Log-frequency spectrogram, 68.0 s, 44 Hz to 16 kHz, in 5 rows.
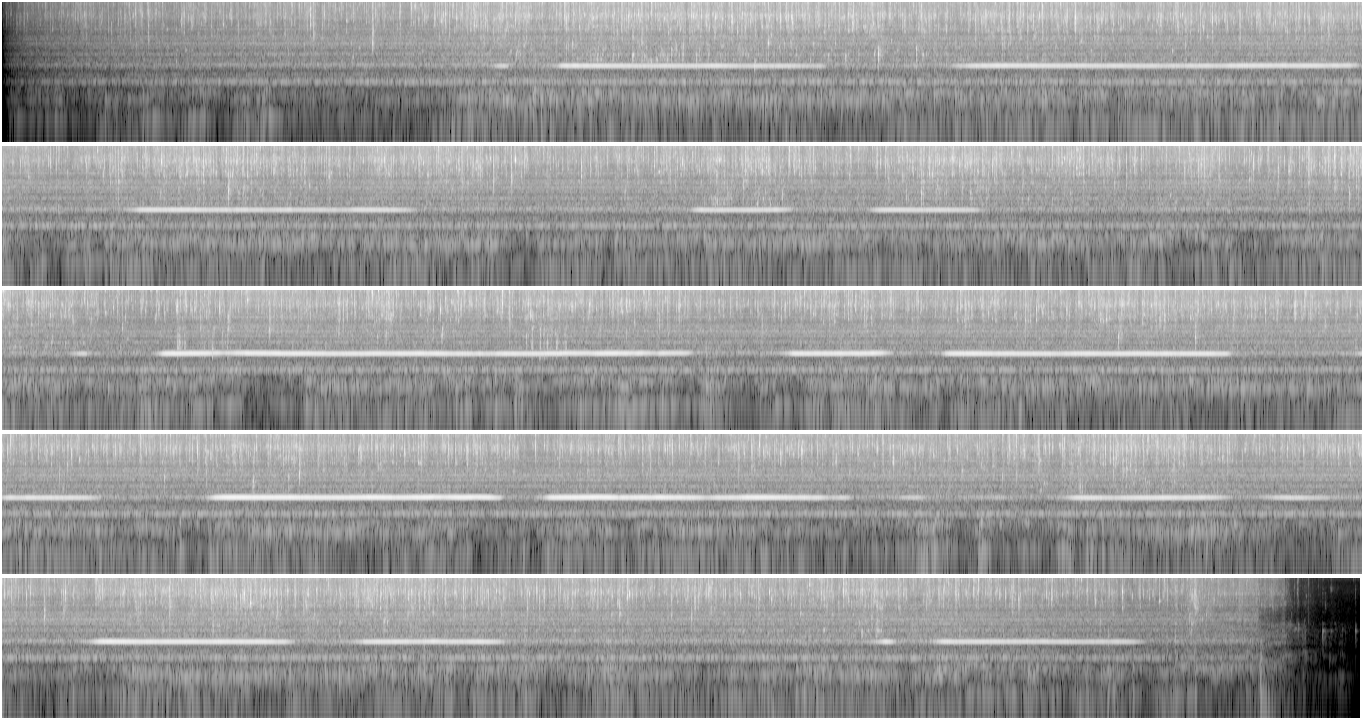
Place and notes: domestic sound. I discovered that when a stream of water from the faucet hits the bottom of my tea brewer on a certain angle, it makes a nice, gentle whistling sound. (roland r-07)
Poznań, Poland, January 2019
